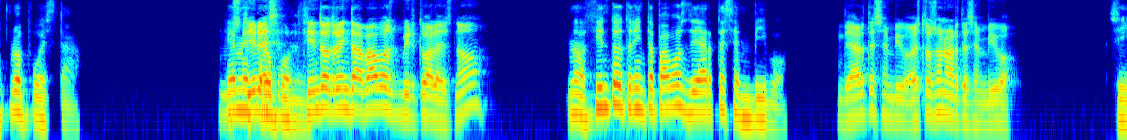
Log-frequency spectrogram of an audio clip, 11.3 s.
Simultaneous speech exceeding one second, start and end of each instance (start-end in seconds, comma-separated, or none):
none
